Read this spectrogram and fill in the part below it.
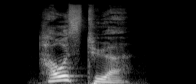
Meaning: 1. front door 2. doorstep, threshold
- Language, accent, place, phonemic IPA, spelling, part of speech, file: German, Germany, Berlin, /ˈhaʊ̯styːɐ̯/, Haustür, noun, De-Haustür.ogg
